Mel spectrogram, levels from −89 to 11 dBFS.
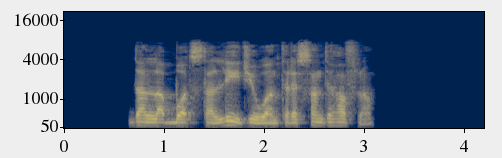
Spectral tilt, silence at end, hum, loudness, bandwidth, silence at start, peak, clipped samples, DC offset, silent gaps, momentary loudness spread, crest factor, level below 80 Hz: -4 dB/octave; 1.1 s; none; -17 LUFS; 8 kHz; 0.65 s; -2 dBFS; under 0.1%; under 0.1%; none; 8 LU; 18 dB; -60 dBFS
